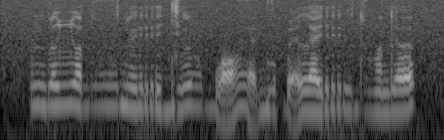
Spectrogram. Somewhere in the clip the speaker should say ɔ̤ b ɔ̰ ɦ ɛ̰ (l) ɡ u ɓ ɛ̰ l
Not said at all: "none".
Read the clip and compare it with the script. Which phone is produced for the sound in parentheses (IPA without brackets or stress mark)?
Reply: none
